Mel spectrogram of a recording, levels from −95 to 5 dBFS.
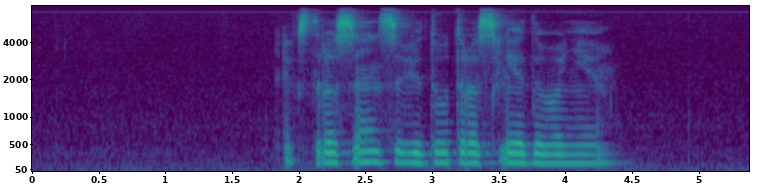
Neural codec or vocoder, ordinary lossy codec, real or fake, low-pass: none; none; real; none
